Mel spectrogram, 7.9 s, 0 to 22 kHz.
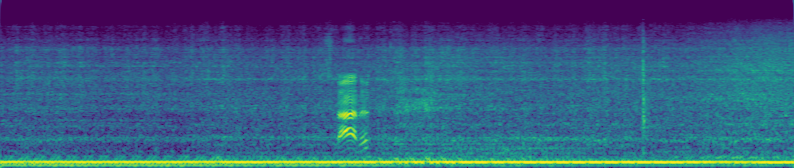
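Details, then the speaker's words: Chevy 350 small block cold start after shimming mini starter and reconnecting solenoid wire at bell housing bolt: steady low idle, no chatter or clatter; earlier noise seems gone. Owner suspects starter alignment, earlier suspected cracked ring gear. "started is it my imagination or is it not as chattering when it was a bit quieter when it was cold so might definitely it's definitely not chattery like it was"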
